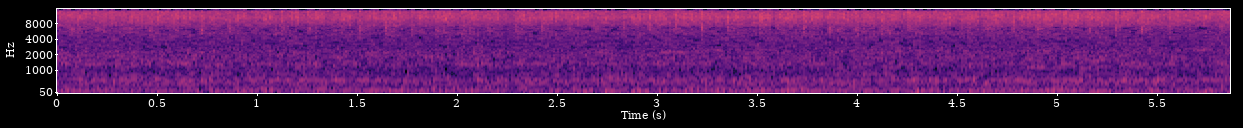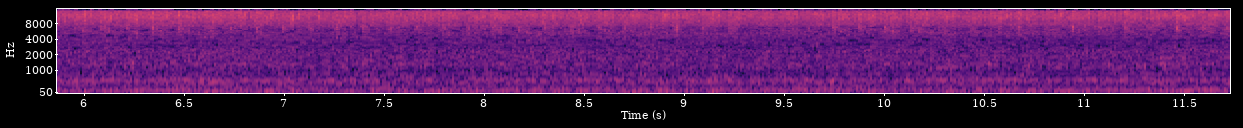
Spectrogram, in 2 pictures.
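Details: After treating the noisy alternator belt with paraffin candle wax, the petrol engine idles steadily and evenly with no cricket-like chirp or squeak from the belt; fix worked.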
